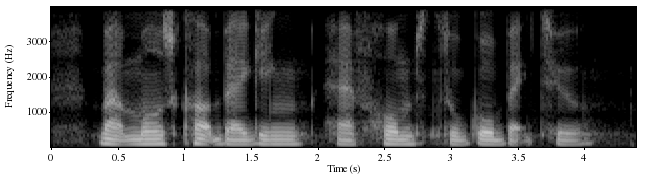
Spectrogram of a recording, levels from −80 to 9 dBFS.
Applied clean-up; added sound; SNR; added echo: none; none; none; none.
